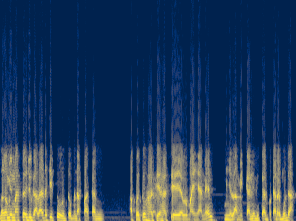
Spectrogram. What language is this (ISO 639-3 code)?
msa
